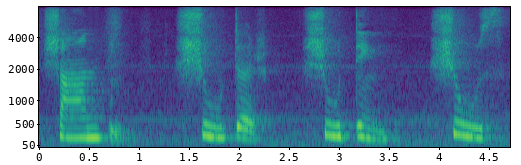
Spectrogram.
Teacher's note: Strong palatal S जो होता है वो श, जो कि तालव्य, तालु से बोला जाता है, उसे हम ऐसे लिखते हैं, तालव्य श, और एस एक्यूट.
